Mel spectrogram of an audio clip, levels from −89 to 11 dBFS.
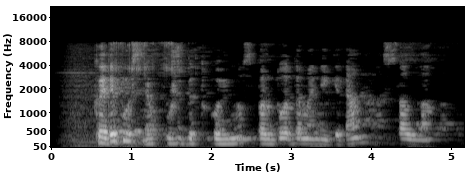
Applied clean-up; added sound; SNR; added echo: classical method WPE with log-MMSE.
